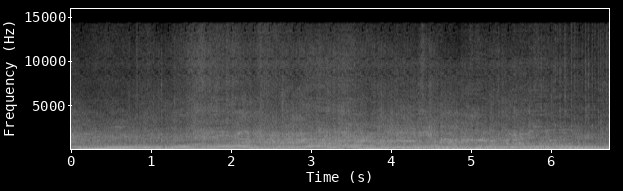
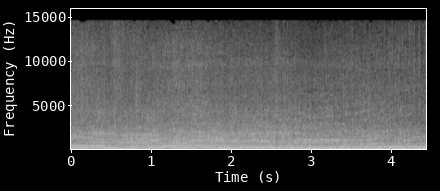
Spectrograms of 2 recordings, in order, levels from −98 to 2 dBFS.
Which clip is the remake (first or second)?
first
